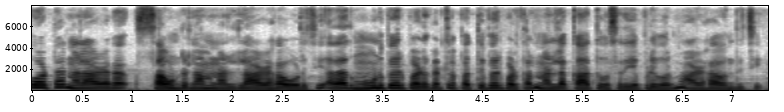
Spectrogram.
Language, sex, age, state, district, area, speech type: Tamil, female, 60+, Tamil Nadu, Kallakurichi, rural, spontaneous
